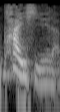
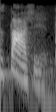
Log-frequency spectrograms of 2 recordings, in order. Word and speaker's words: 大学: 然后接下来说做大学，这个应该念成太学了，不是大学，太行，太行了。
